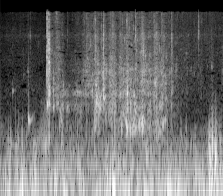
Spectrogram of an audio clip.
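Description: Water splashing and dripping as a small die-cast toy forklift is lifted by hand out of a tub of water, with a sharp splash about half a second in.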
